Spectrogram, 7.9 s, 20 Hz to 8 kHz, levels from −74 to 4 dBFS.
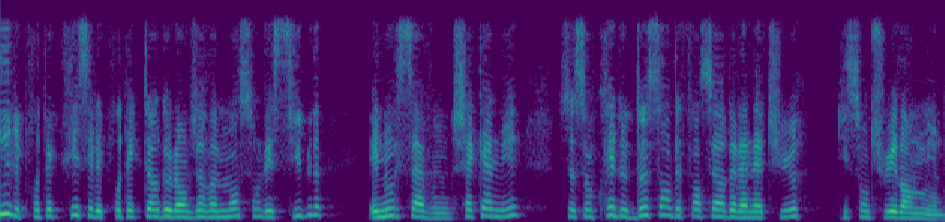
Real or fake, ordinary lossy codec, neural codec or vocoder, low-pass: fake; Opus, 64 kbps; codec, 16 kHz, 1.1 kbps, Voila-Tokenizer; 7.2 kHz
